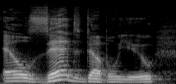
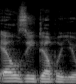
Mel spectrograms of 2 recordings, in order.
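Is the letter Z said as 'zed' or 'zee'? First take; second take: zed; zee. First: The Z is pronounced 'zed'. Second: The Z is pronounced 'zee'. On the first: "as a proud Canadian, I should pronounce this" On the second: "occasionally I say"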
